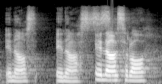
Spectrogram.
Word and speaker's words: Inositol: Inositol.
